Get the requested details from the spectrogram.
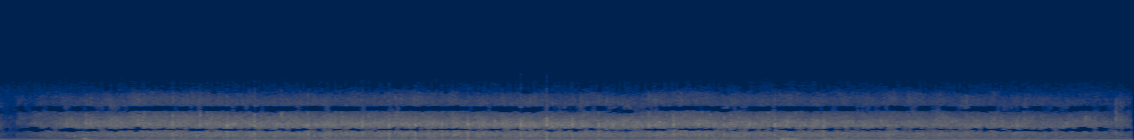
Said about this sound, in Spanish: Y sin darnos cuenta, está el santo entierro en la calle, acompañado de esta sarta de aplausos de todos los que ocupamos la querida plaza de San Gregorio. Aplausos acompañados de la marcha real que la banda música interpreta.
